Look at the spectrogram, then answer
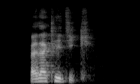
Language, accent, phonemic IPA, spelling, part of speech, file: French, France, /a.na.kli.tik/, anaclitique, adjective, LL-Q150 (fra)-anaclitique.wav
- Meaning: anaclitic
